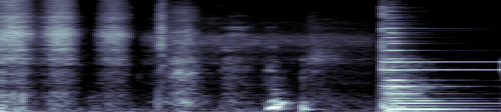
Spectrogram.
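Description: Several quick papery rustles as a paper page is turned and handled, followed by a clear ringing chime that fades out.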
